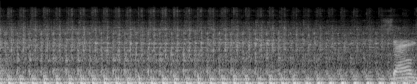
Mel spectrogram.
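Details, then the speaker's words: Polaris Sportsman 400 ATV with a Sportsman 500 cylinder big-bore swap: single-cylinder idle around 170 beats a minute, slightly uneven with light rattle, also present with old engine; rough idle, owner suspects crankshaft counterbalancer not matching new piston. "the players sounds had that kind of rattle noise with the last engine as well I've noticed I've noticed from driving it a little bit and letting it idle that it does idle a little bit rougher"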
